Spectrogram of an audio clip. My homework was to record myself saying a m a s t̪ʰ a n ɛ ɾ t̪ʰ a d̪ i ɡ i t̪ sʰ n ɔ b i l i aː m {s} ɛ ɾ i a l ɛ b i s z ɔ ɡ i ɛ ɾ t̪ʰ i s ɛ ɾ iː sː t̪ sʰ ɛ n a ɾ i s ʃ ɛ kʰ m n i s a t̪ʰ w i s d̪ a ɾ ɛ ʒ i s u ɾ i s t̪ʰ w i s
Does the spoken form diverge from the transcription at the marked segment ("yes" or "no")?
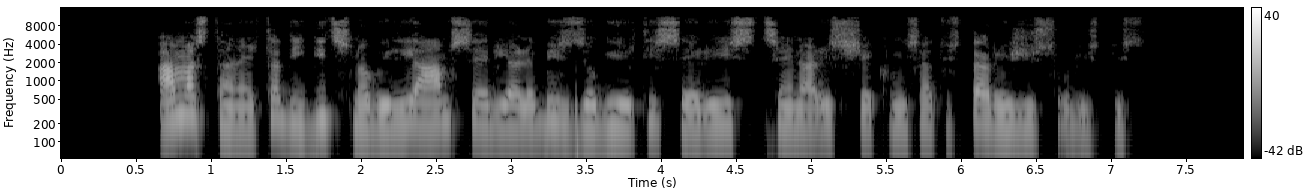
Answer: no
